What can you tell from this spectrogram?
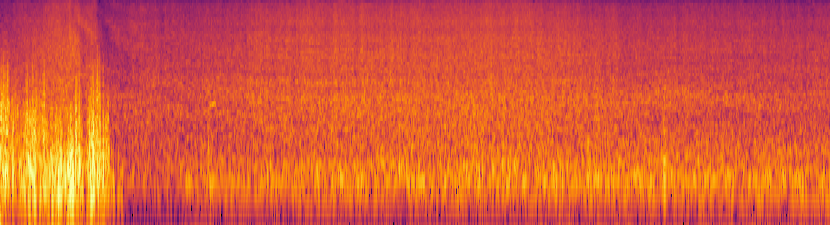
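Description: Car driving through floodwater on a road: loud, irregular splashing of water thrown up by the wheels for about the first second. Then a steady rush of tyres and water with a low engine hum beneath, heard from inside the cabin.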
